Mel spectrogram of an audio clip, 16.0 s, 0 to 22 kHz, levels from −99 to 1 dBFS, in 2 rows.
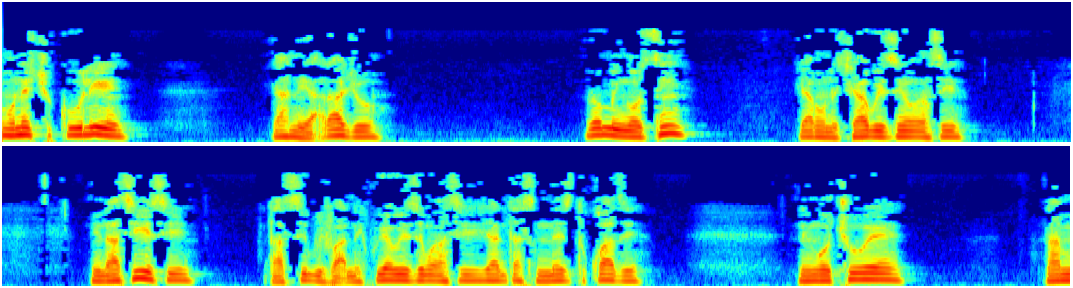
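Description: Speech with a hard treble ceiling at 10.5 kHz and watery, swirly smearing throughout, likely MP3 compression at a low bitrate near 24 kbps; a spectrogram shows a flat cutoff and flickering high-frequency patches. Pre-echo appears from 10.01 to 10.03 s, just before "taj si bij ba'ninj": a 25 ms hiss precedes the attack, visible as noise smeared ahead of the waveform's onset.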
